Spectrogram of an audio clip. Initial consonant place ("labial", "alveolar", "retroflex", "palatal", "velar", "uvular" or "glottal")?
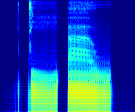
alveolar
